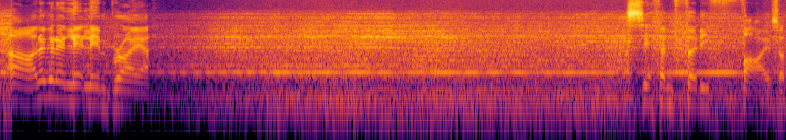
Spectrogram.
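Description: A jet engine whines steadily as an airliner taxis nearby.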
